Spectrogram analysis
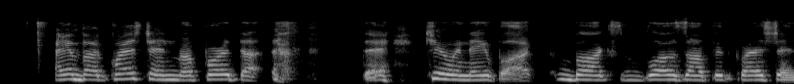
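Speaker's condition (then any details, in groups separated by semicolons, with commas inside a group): Friedreich's ataxia; diagnosed about 20 years ago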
